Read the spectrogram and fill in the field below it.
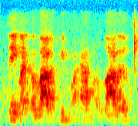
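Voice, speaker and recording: A man relaying viewer questions on a livestream, speaking in a halting, hesitant way. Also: a little high, level tone. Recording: distant, roomy, noisy lo-fi audio.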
